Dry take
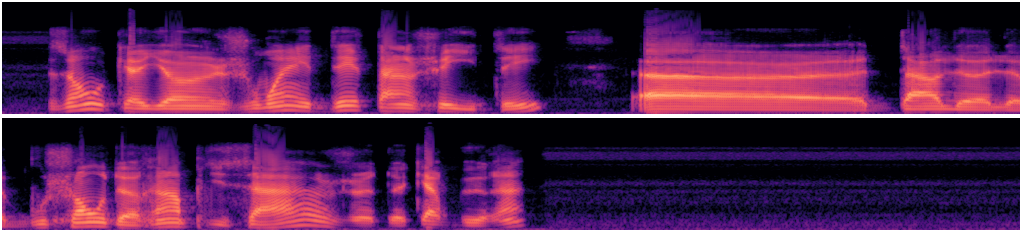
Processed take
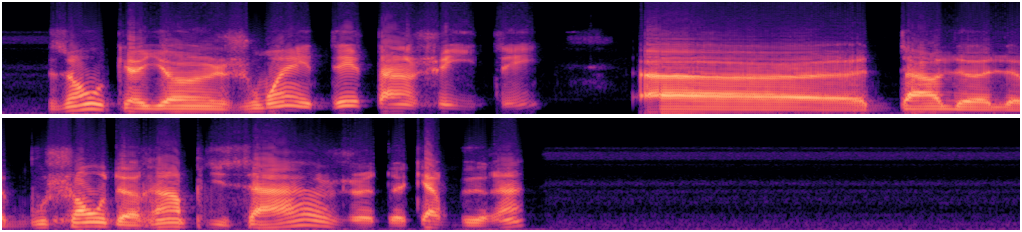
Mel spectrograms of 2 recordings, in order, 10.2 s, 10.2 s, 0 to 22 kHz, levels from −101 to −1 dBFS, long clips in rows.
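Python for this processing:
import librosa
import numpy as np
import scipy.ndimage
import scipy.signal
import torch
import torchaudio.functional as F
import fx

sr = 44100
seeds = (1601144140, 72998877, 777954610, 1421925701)

y = fx.highpass(x, sr, hz=fx.line((1.3, 280.0), (3.28, 800.0)), slope=24, at=(1.3, 3.28), fade=0.02)
y = fx.leveller(y, sr, passes=1)
y = y * librosa.db_to_amplitude(2.0)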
